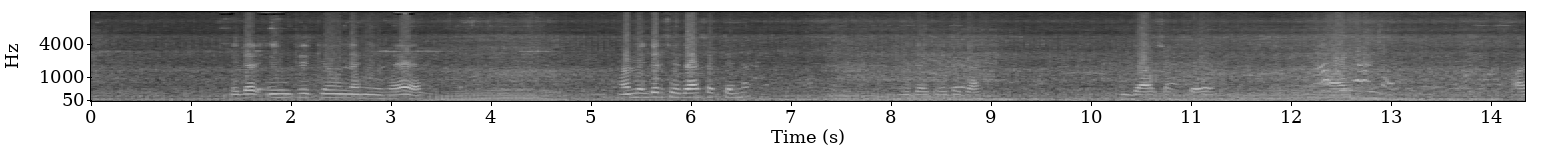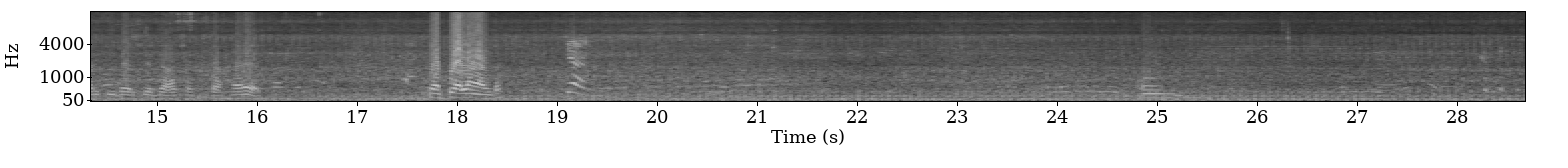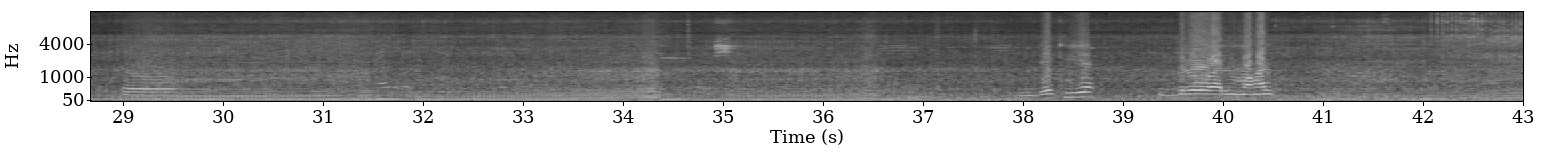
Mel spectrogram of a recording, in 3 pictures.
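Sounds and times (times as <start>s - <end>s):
motorbike engine rumbling: 0.0s - 43.0s.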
